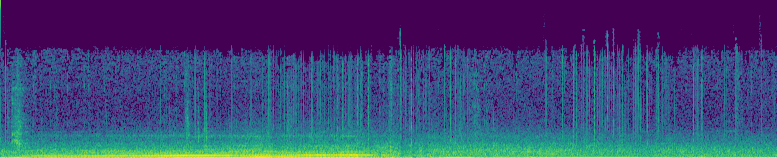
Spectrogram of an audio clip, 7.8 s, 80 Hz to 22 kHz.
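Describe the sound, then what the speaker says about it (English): A BMW E60 M5 with a naturally aspirated V10 and six-speed manual revs up with a rising howl, then drops after a gearshift into a steady, loud, droning exhaust note. "This has such a good exhaust note."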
